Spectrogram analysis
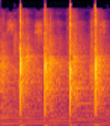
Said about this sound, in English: Would you clap your hands as you're seated and thank God?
